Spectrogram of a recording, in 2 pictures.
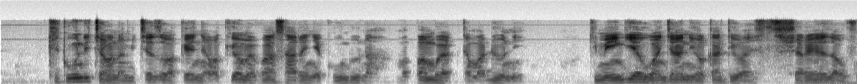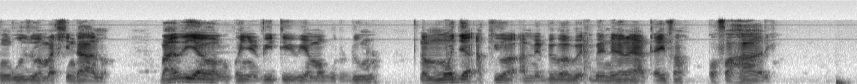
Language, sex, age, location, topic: Swahili, male, 25-35, Kisii, education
